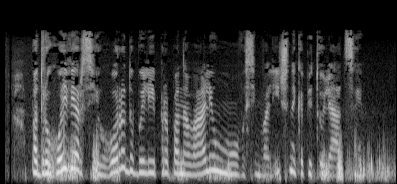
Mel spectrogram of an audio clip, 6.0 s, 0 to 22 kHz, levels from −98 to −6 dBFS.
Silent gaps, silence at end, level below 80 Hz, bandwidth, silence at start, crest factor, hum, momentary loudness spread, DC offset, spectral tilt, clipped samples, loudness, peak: none; 0 s; -70 dBFS; 11.5 kHz; 0.2 s; 18 dB; none; 11 LU; under 0.1%; -4 dB/octave; under 0.1%; -26 LUFS; -8 dBFS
